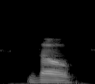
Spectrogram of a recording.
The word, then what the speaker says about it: though: In English, we have these weird letter combinations like GH, so let's look at the word though. It's pronounced without any sound whatsoever.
